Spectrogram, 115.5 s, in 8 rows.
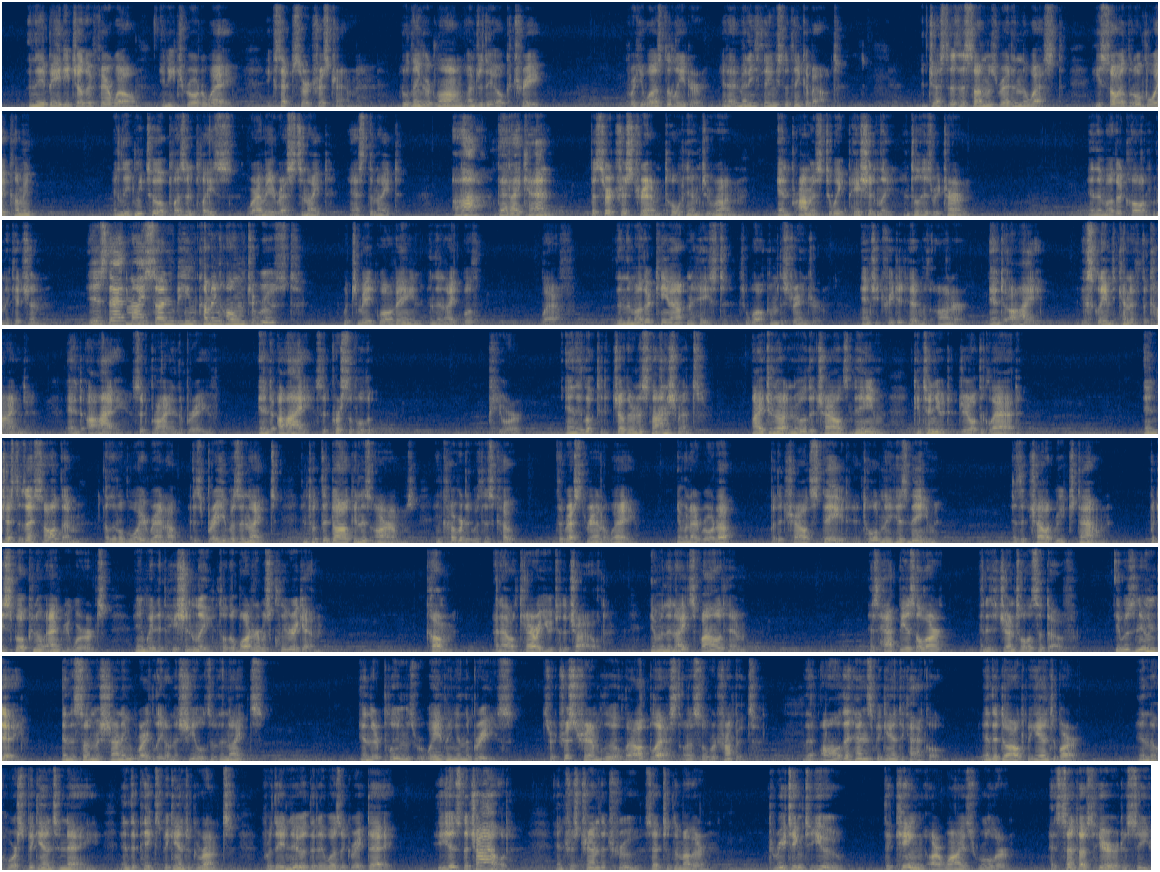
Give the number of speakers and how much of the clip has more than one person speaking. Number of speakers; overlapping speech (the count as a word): one, no overlap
